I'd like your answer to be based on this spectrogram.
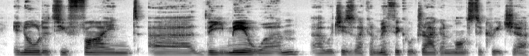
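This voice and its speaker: The recording is very clean with a silent background. A man speaks at a moderate pace and medium pitch, with monotone, flat intonation. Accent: English. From southern England, Hampshire. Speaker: fantasy author. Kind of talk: radio interview. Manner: halting, many fillers.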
